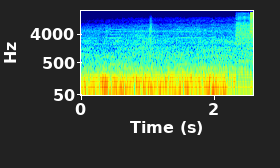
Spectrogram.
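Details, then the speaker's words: Mercedes E63 AMG M156 V8 that had lifter tick after sitting for months: after driving it warm with some RPM, it gives a deep, even idle rumble with no top-end ticking, smooth as a sewing machine. "Yeah, me either. Thing sounds like a sewing machine now."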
